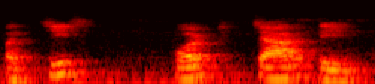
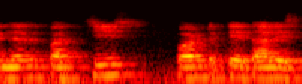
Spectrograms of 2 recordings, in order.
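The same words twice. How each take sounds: First: पच्चीस point चार तीन with digits चार तीन read one by one; correct decimal reading. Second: पच्चीस पॉइंट तैतालीस read as whole number forty-three after the point; wrong reading of decimal. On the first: Teacher shows students the right way to read a decimal, digit by digit. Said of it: "संख्याओं को इकाई के रूप में पढ़ा". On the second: Teacher shows students the wrong way to read a decimal, read as tैतालीस. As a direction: say तैतालीस as one number, the mistaken way. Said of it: "देखो ऐसे नहीं पढ़ेंगे". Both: Shown as a demonstration.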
